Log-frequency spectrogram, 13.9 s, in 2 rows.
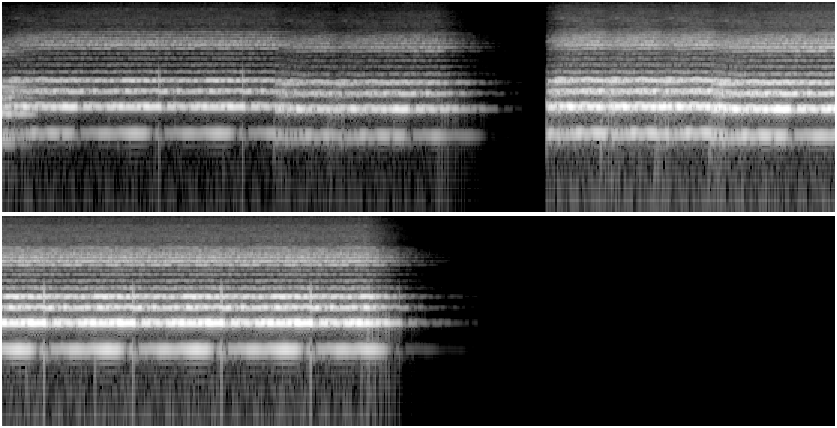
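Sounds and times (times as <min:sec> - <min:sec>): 
tenor singing: 0:00.0 - 0:03.8, 0:04.6 - 0:10.2.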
